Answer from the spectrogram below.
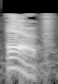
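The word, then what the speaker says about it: ev (εὐ): It is E-U, but that is actually pronounced in the Greek language ev. There is not that hard V sign, and that is the same prefix we would find at the beginning of evangelism, for example, evangelio, good message.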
